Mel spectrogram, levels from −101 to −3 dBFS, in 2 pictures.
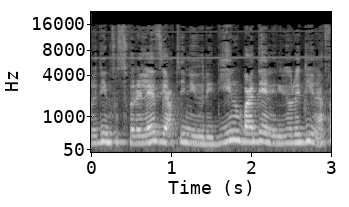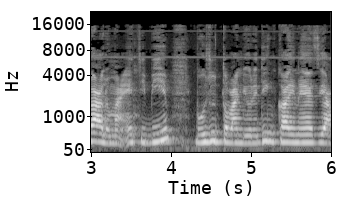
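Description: A switching power supply somewhere in the chain is running in an audible burst mode, or beating against a second supply, so its switching energy leaks into the audio as a switching supply whistle. From start to finish a thin, high whistle sits between about 6.5 and 6.7 kHz, roughly 30 dB below the main sound. Its pitch wanders within that band.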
